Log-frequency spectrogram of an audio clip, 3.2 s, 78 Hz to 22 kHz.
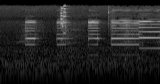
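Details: Volantex/Lanyu ASW-28 V2 sailplane with a replacement ESC, after binding the receiver (DSMX, 22 ms) with throttle cut on. A few short high beeps, then two longer rising tones; the ESC arms normally and the motor does not spin.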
